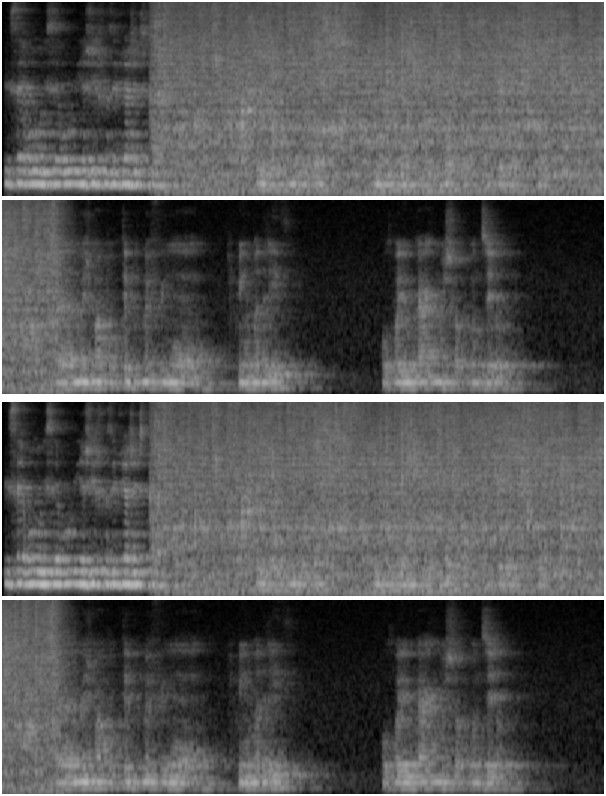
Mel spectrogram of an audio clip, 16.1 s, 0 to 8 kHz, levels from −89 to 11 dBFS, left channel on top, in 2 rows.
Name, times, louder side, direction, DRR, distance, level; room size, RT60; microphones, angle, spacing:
voice 1, 0.0-2.2, right 3 dB, 70° right, 0 dB, 1.1 m, -23 dB
sound 1, 1.9-8.8, equal, 5° right, 0.6 m, -28 dB
voice 2, 3.3-4.6 4.9-7.4 8.7-10.8 11.1-11.8 13.1-14.7, equal, 30° left, -1 dB, 1.2 m, -29 dB
9.0 x 3.6 x 4.7 m, 1.4 s
head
